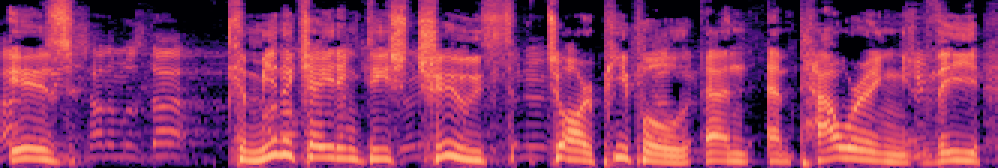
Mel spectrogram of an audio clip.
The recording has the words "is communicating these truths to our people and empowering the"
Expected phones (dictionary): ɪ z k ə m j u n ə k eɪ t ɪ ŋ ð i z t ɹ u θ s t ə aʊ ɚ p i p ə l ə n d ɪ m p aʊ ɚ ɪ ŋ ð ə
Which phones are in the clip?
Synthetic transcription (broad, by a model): ɪ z k ə m j u n ə k eɪ t ɪ ŋ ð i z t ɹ u θ t ə aʊ ɚ p i p ə l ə n ɪ m p aʊ ɚ ɪ ŋ ð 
